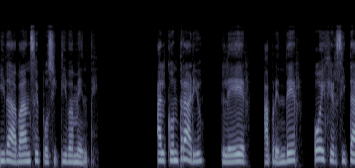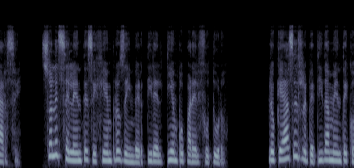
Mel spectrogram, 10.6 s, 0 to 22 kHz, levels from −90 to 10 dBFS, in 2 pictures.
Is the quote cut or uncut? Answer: cut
